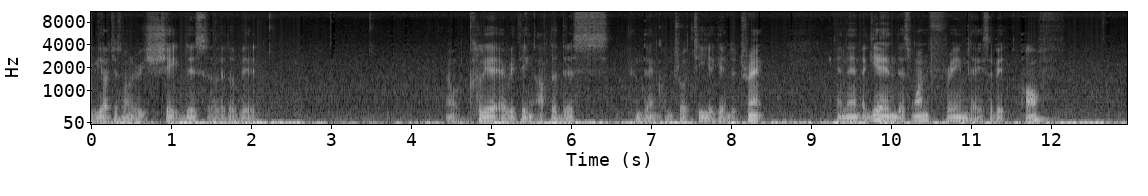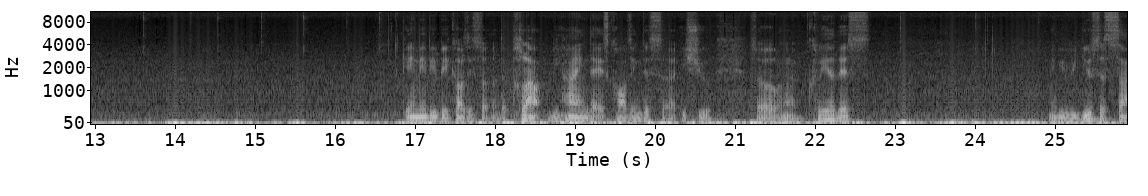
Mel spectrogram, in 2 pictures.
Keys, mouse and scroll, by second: 6.8 typing, 7.3 ctrl+t, 8.8 ctrl+t, 9.3 Left, 12.6-16.1 drag, 17.2 Left, 17.9 typing, 21.8-25.9 drag.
